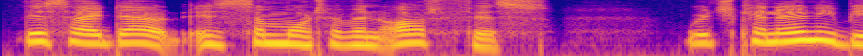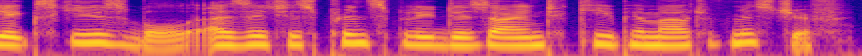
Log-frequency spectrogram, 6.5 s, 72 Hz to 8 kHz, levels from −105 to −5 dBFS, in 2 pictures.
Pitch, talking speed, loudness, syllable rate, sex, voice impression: 200 Hz, 225 wpm, -18 LUFS, 6.7 syllables/s, female, feminine, slightly gender-neutral, very adult-like, very middle-aged, slightly thin, slightly tensed, slightly weak, slightly dark, soft, slightly clear, very fluent, slightly cool, intellectual, refreshing, sincere, slightly calm, slightly friendly, slightly reassuring, unique, elegant, slightly wild, slightly lively, strict, sharp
